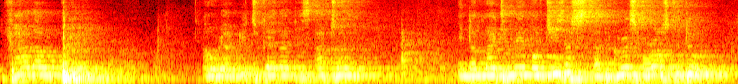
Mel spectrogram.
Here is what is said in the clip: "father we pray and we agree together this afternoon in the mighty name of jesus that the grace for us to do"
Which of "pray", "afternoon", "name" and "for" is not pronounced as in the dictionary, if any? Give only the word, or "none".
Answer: afternoon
